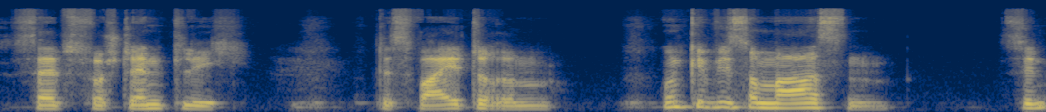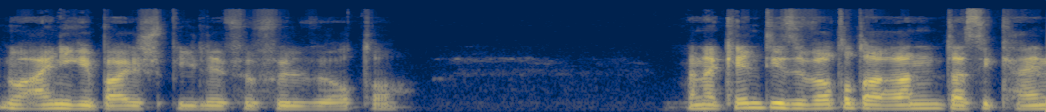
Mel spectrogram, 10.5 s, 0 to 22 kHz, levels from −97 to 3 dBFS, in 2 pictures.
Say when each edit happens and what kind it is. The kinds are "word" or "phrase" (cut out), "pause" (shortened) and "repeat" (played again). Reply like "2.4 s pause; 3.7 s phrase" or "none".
none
